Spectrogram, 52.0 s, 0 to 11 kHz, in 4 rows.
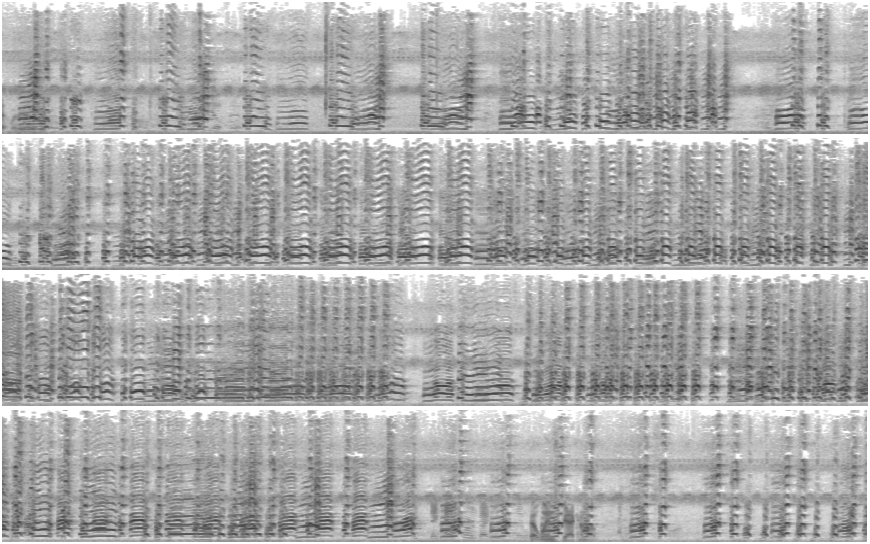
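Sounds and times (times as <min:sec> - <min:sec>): geese honking: 0:00.0 - 0:51.9.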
